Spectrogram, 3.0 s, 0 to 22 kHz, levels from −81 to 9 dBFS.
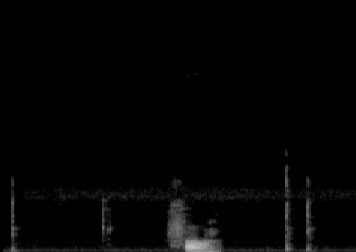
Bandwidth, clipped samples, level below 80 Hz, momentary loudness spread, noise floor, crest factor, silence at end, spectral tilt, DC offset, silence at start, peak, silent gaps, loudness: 7.6 kHz; under 0.1%; -84 dBFS; 27 LU; -68 dBFS; 24 dB; 0.4 s; -7 dB/octave; under 0.1%; 1.4 s; -6 dBFS; none; -23 LUFS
